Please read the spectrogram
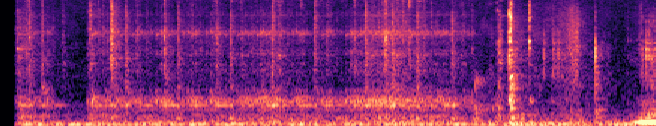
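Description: Industrial flatbed sewing machine running faintly as it stitches, with a steady mechanical hum. A few sharp clicks come about three and a half seconds in.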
